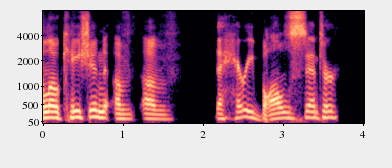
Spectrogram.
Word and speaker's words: Baals: I pronounce my name Baals."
